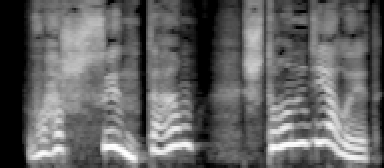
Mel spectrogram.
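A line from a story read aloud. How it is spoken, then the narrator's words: Horrified old woman exclaiming. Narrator (Russian): в ужасе воскликнула мадам-бабушка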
